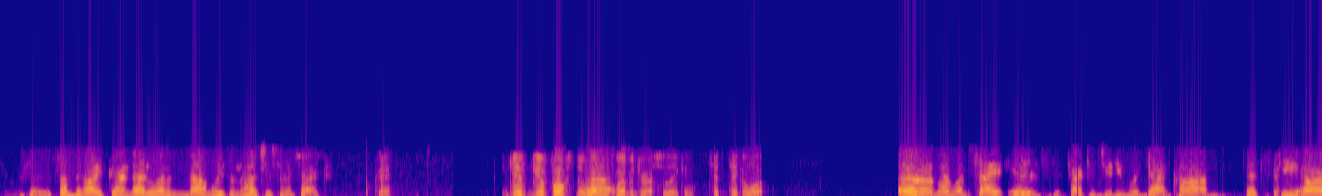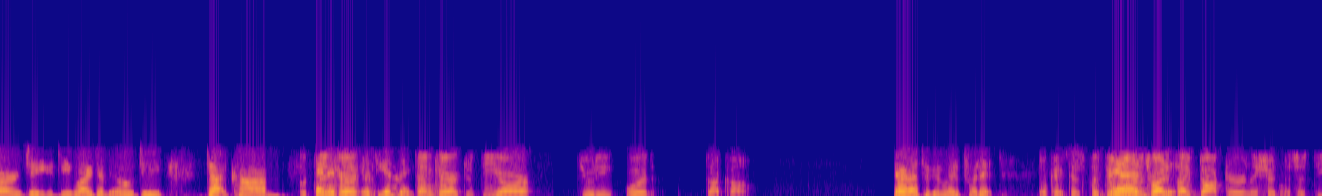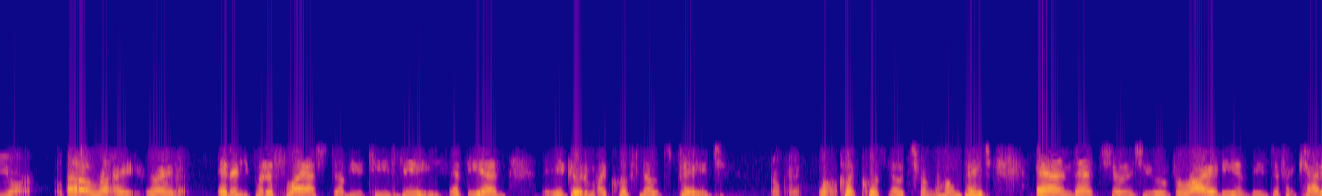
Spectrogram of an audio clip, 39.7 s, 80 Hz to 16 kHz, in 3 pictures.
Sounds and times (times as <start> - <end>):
Speech: 0.2 - 3.9, 5.0 - 7.6, 9.0 - 20.7, 22.2 - 39.6.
